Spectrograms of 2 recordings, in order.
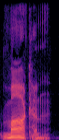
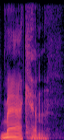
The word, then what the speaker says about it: Machen: and I have been calling the decadent Welsh mystic who wrote The White People, Arthur Machen, rhymes with poppin' and lockin'. But our listener said it's more like Machen,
